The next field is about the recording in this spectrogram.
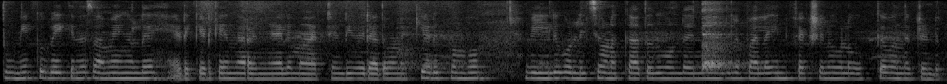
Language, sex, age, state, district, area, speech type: Malayalam, female, 18-30, Kerala, Malappuram, rural, spontaneous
